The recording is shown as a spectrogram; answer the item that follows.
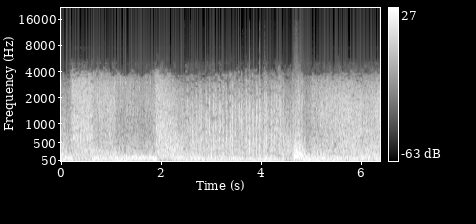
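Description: Battle sounds of gunfire and explosions over a continuous rumble, with rapid rattling shots in the middle and one sharp, loud blast near the end.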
